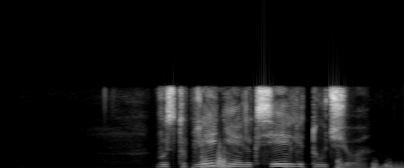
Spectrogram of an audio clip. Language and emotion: Russian, neutral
